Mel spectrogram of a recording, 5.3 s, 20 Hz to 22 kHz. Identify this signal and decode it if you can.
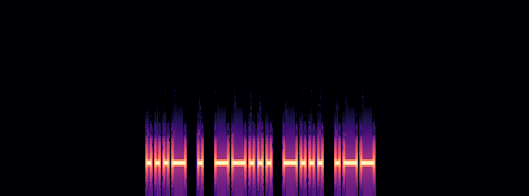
Morse code, heard as a keyed tone, about 28 wpm, 700 Hz. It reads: VE7BW
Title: DXCC-100 Call Signs - 5 Characters - 28wpm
